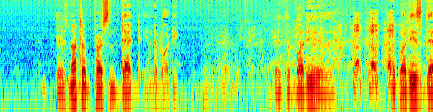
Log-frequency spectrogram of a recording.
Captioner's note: laughter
